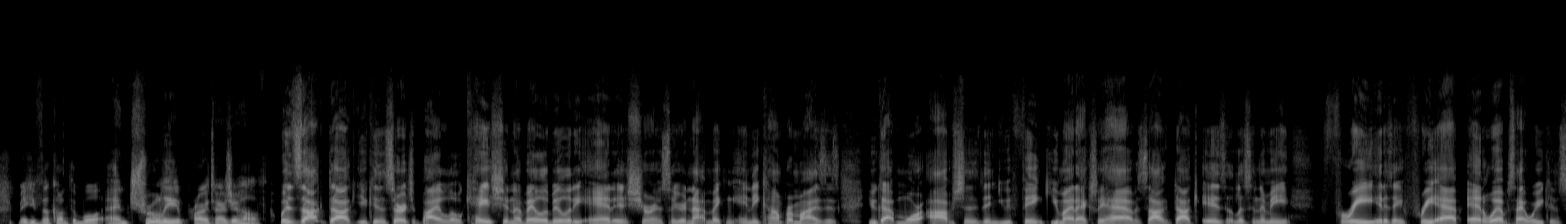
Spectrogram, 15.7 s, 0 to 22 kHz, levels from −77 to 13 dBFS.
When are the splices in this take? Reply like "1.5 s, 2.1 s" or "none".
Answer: none

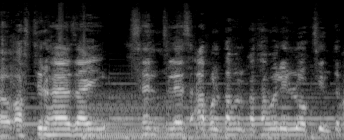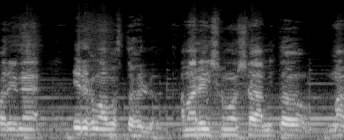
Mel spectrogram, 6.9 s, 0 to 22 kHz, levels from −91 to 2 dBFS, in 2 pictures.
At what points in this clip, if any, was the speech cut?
5.0 s

